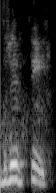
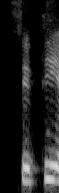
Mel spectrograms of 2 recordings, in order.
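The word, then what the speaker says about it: Dhriti: D ma'am DTI yes not Sidi I think you uh Sai you pronounce like Sidi I think am I correct mam d d h r i t e i yes DTI that one okay yes ma'am okay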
